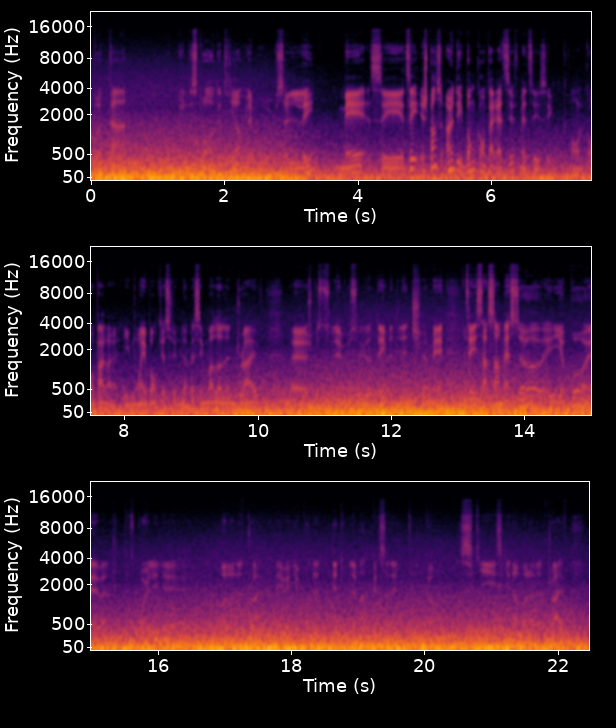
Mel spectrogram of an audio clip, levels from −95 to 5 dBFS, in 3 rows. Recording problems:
wind noise on the microphone; heavy; 3 dB above the speech

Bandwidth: 15 kHz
